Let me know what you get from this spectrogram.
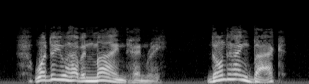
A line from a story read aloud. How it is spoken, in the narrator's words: said Gonzalo impatiently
